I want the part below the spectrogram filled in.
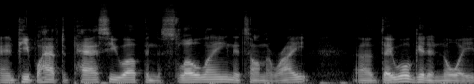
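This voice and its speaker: A man speaks with a Kentucky accent at a moderate pace. His pitch is fairly low, with ordinary variation. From Kentucky, US. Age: 40s. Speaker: YouTube reaction reviewer. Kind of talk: casual video commentary. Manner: hesitant, many fillers.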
